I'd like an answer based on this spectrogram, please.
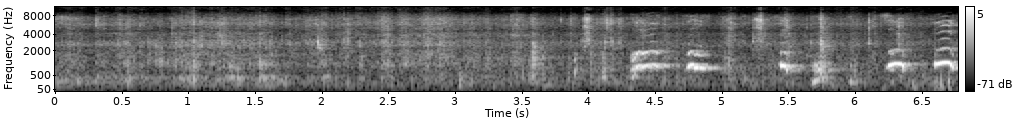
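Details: Purebred Cane Corso puppies, raised in the house and born 18 October 2022, start whimpering after a few quiet seconds of faint rustling: short high whines with a slight downward bend, repeated about every half second.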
